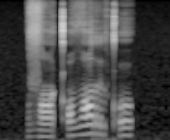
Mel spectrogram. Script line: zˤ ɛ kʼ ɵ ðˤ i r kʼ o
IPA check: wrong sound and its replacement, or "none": ɵ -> ʊ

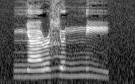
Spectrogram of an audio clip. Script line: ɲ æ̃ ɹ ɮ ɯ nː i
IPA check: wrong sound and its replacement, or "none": none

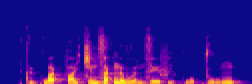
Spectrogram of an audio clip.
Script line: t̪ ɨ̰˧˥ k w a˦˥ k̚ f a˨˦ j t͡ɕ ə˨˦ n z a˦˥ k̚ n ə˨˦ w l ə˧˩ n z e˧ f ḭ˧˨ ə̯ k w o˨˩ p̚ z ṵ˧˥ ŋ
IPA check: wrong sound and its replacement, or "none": none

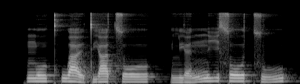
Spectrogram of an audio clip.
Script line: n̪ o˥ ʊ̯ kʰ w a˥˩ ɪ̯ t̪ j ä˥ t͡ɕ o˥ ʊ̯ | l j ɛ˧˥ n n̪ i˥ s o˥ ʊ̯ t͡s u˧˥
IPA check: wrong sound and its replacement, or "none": t͡ɕ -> t͡s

